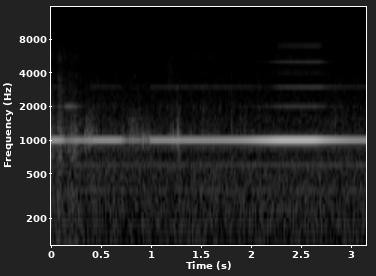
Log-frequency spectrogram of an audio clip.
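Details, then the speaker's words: Harman Kardon HK350i receiver, right channel test tone through bench speakers previously overpowered: steady high tone that buzzes and crackles unevenly, then holds rough. Distorted output, suspected torn speaker voice coil, to be confirmed by swapping speakers. "Okay, that doesn't sound good at all. There we go. I think that's the voice coil of the speaker that's that's torn up."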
